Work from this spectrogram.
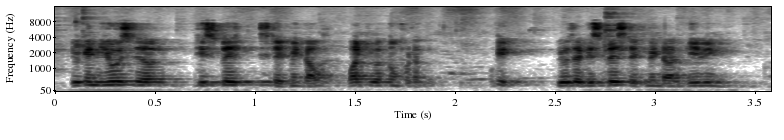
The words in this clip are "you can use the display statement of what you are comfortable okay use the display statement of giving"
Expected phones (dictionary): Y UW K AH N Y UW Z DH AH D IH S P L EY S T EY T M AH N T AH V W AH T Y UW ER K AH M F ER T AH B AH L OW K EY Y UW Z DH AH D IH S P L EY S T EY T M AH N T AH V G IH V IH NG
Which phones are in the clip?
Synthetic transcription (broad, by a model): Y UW K AH N Y UW Z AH D IH S P L EY S T EY T M AH N T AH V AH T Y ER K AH F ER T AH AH OW K EY Y UW Z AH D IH S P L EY S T EY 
